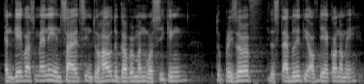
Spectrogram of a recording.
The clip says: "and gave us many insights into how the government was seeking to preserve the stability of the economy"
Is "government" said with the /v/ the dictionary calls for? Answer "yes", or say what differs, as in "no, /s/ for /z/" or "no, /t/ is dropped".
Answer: yes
